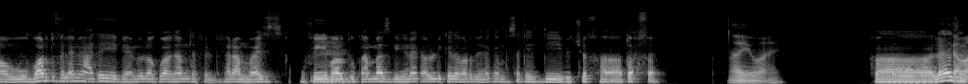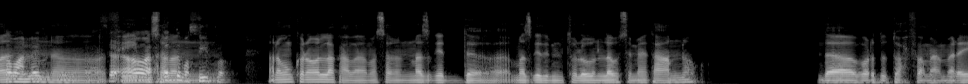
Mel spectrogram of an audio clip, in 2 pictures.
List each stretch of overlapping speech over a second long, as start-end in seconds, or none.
8.9-11.4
